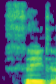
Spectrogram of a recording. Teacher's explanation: theta, of course, starts with the th sound, that dental fricative, voiceless dental fricative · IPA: θ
